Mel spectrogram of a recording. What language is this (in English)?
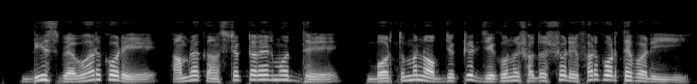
Bangla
